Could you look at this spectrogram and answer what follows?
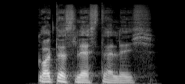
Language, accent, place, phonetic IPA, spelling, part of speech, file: German, Germany, Berlin, [ˈɡɔtəsˌlɛstɐlɪç], gotteslästerlich, adjective, De-gotteslästerlich.ogg
- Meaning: blasphemous, sacrilegious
